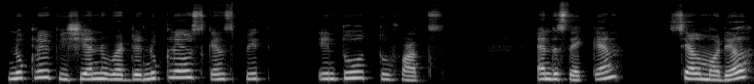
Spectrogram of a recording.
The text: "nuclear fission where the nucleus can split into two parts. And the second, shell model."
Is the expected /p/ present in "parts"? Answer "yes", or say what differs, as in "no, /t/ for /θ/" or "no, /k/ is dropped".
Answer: no, /f/ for /p/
